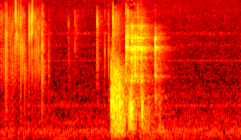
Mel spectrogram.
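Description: Wooden dice clicking together in a shaken hand, then thrown into a felt-lined wooden dice tray, landing with a short clatter about a second in.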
